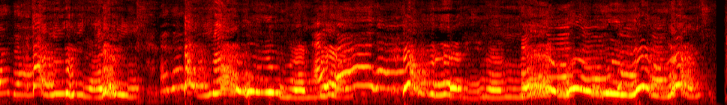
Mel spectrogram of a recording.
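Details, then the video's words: Dog vocalizing in a funny, chatty way: a near-continuous stream of warbling yowls and moans that wobble and swoop in pitch, separated by brief breaths, loud throughout with no other sounds standing out. "Funny Dogs' Noises! Dogs can say "I love you"!"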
